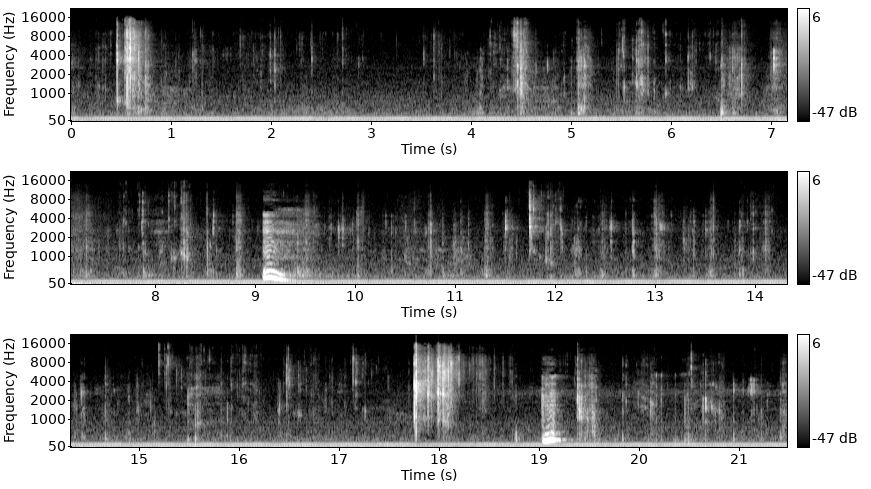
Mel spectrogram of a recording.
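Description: Close-miked crunching and chewing of a hard-shell taco: a crisp bite about half a second in, then a steady stream of small crunches and mouth sounds, and another loud crunch near the end. Twice a short hum of the voice with falling pitch, over a steady low background hum.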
